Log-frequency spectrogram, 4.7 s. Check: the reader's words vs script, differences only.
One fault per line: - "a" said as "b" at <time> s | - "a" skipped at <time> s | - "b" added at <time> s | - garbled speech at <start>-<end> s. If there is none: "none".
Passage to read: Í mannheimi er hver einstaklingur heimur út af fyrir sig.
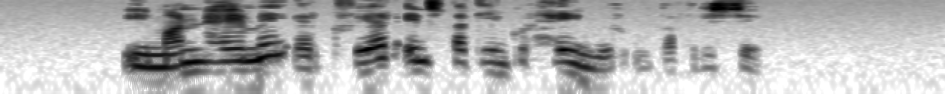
none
